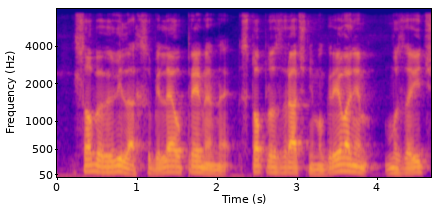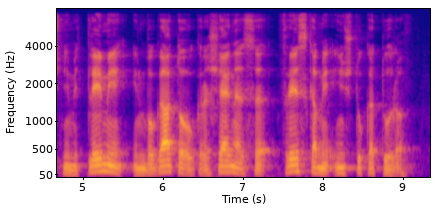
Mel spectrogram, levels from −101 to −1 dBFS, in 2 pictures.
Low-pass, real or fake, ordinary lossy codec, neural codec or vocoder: 7.2 kHz; real; none; none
